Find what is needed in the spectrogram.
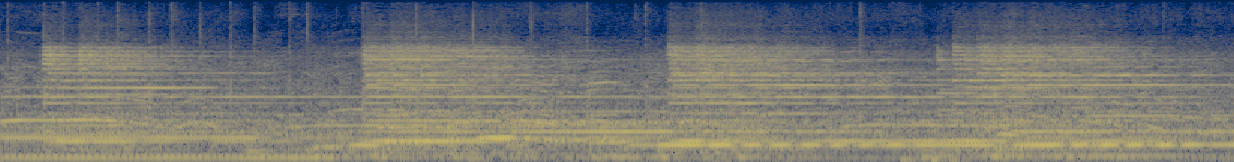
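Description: Rock band playing a song's instrumental intro live, with amplified guitars holding long chords that change every two seconds or so.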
